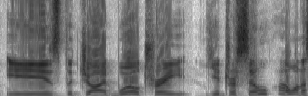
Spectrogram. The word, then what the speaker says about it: Yggdrasil: And the other one is the giant world tree, Yggdrasil, I want to say it is.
